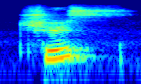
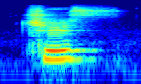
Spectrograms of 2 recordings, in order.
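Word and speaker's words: tschüss: ha t st ha which is simply pronounced like a CH in english here we have the example of the word voyage voyage which means German and of the word choose choose which means by voyage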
